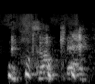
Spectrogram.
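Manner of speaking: laughing while talking. Real, not acted. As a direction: giggle through it. Laughing at high friend.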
